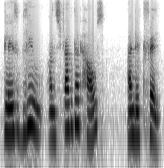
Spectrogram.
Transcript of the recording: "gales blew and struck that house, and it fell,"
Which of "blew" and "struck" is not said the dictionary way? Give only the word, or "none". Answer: none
